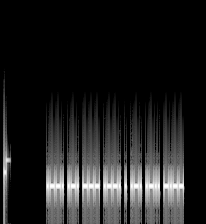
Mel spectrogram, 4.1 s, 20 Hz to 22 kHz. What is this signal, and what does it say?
Morse code, heard as a keyed tone, about 37 wpm, 700 Hz. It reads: PROPERLY
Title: Sentences from Top 1100 Words - New Word Drill Alt - 40wpm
